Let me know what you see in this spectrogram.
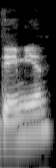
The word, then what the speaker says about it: Demian: And you say my name, Demian,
